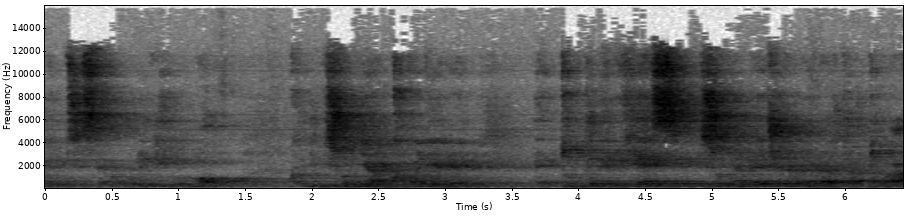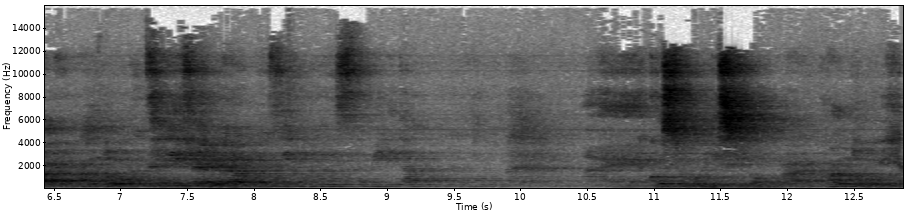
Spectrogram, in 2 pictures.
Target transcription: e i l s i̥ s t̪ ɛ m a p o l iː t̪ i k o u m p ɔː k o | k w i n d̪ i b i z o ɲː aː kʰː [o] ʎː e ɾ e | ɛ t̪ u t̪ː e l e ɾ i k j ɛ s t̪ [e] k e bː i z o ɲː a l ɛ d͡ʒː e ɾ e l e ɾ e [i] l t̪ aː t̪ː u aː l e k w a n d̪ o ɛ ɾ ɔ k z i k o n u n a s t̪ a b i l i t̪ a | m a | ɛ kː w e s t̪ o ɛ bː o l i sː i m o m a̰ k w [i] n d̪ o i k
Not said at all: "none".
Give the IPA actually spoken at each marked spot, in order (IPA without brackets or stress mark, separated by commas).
ɔ, e, a, a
